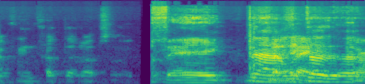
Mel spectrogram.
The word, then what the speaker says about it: Maffei: You got to say it right for me now, though, man. It's Maffei.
